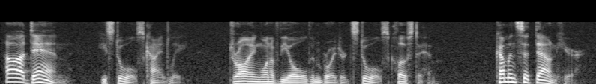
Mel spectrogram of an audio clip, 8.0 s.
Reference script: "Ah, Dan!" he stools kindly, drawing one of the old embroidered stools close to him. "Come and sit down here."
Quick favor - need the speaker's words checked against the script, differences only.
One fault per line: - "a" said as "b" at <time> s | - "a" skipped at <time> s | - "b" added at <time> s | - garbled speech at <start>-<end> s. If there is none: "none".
none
